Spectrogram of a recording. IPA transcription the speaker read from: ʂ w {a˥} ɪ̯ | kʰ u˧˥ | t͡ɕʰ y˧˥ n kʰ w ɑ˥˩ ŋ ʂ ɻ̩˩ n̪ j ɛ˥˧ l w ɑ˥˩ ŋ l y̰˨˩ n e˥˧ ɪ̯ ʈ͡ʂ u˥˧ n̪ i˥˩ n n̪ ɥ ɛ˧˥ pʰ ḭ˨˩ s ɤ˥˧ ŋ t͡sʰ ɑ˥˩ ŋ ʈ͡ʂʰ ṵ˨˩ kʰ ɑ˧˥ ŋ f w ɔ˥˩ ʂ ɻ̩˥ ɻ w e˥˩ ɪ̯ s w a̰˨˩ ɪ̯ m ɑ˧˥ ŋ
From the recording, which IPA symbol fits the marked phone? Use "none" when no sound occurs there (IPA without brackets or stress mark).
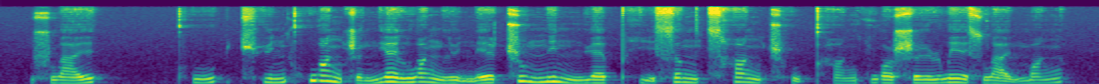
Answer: a˧˥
